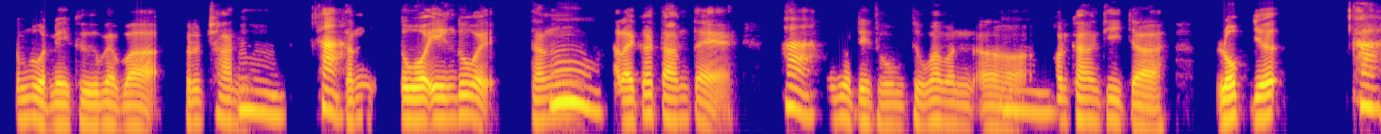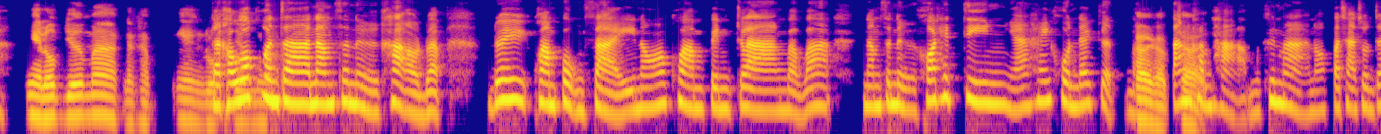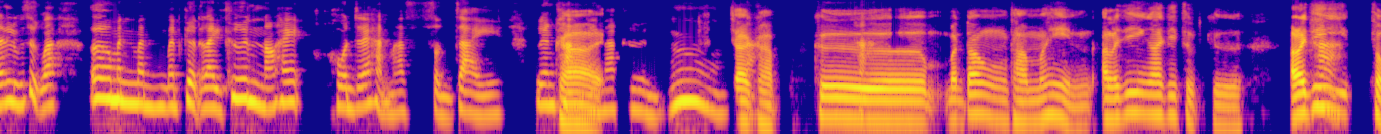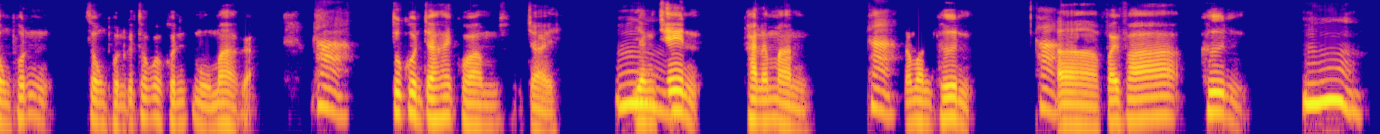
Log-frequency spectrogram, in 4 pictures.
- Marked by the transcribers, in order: other background noise; drawn out: "คือ"; tapping
- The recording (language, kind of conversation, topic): Thai, unstructured, คุณคิดอย่างไรกับข่าวการทุจริตในรัฐบาลตอนนี้?
- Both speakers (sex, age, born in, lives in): female, 40-44, Thailand, Sweden; male, 50-54, Thailand, Philippines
